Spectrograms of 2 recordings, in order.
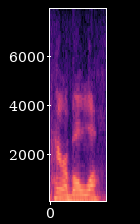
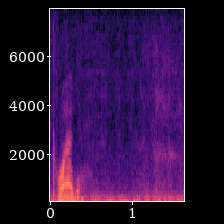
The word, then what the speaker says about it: parabola: Please don't pronounce that parabola. I know it's like how you spell it, parabola, but it's parabola.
